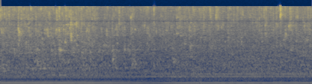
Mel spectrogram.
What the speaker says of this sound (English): Everything just works its way through the swirl filter and down to the media filter and then back up to the pump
